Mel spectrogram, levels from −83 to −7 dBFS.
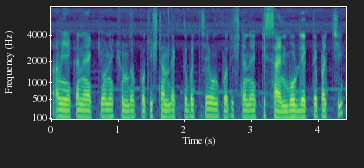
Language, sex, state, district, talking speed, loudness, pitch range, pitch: Bengali, male, Assam, Hailakandi, 190 wpm, -22 LUFS, 125-130 Hz, 125 Hz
